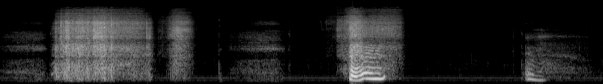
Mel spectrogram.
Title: Blowing with a developing cold (some sneezes)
